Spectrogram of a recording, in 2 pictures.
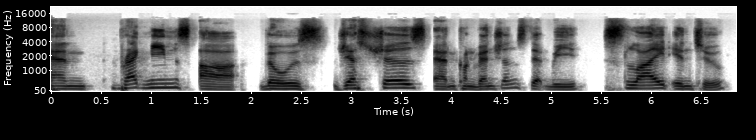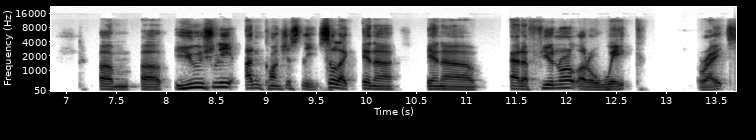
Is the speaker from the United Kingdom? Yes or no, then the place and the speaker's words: no; Malaysia; I have chosen to be, identify as Malaysian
